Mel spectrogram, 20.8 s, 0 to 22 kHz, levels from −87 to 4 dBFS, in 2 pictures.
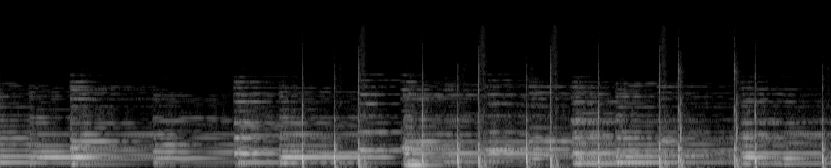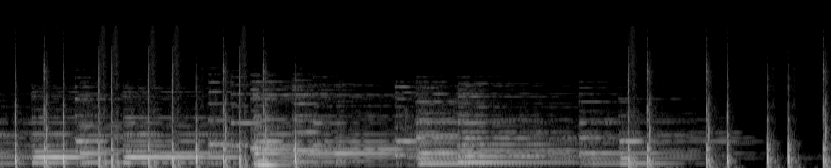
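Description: Nothing technically wrong turns up anywhere in this one, so there are no problem spots or causes to point to.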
